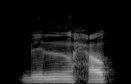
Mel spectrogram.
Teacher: قاف کو موٹا بھی پڑھیں گے اور اس میں قلقلہ بھی کریں گے۔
